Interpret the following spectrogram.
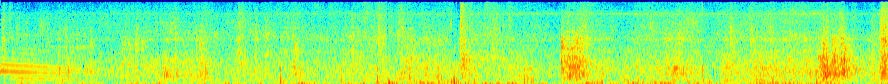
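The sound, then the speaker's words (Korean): A small wheeled cart rattles and clatters steadily as it is pushed along, with uneven clacks and bumps over about ten seconds, moderately loud, with no talking. “덜컹덜컹 소리도 나네, 수레에서.”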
